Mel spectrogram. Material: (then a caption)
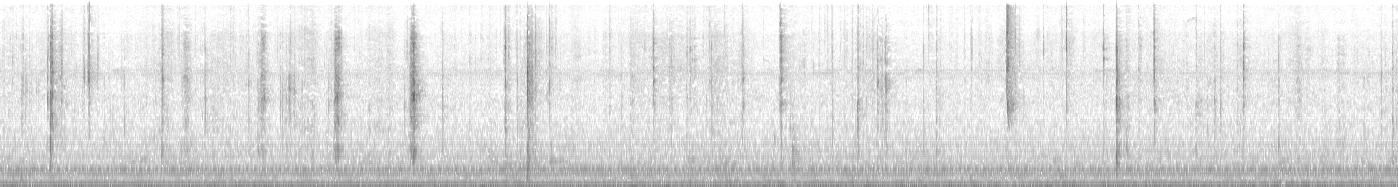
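Soap. A gloved hand holds a solid yellow embossed bar of soap while a utility knife blade scrapes across it. Quiet, sparse, sharp scraping ticks and crackles come through with bright edges, over a steady low hum that runs the whole time.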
